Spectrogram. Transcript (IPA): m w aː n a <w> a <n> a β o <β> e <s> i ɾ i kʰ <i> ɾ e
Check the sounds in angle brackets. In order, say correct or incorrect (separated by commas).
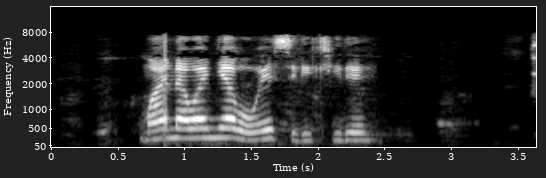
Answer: correct, incorrect, incorrect, correct, correct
